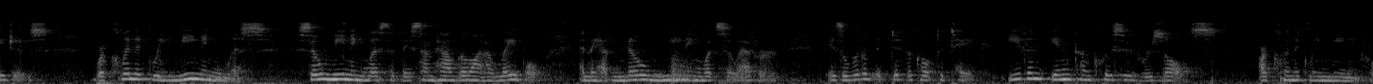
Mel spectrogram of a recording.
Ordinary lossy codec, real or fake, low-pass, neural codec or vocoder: Opus, 64 kbps; fake; 7.2 kHz; vocoder, 44.1 kHz, 80 mel bands, Vocos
